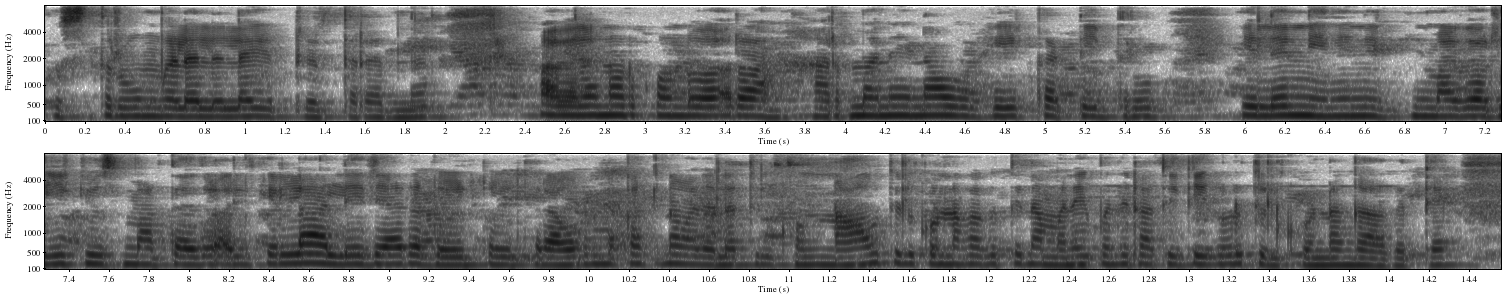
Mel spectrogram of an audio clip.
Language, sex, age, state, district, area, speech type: Kannada, female, 45-60, Karnataka, Mysore, rural, spontaneous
